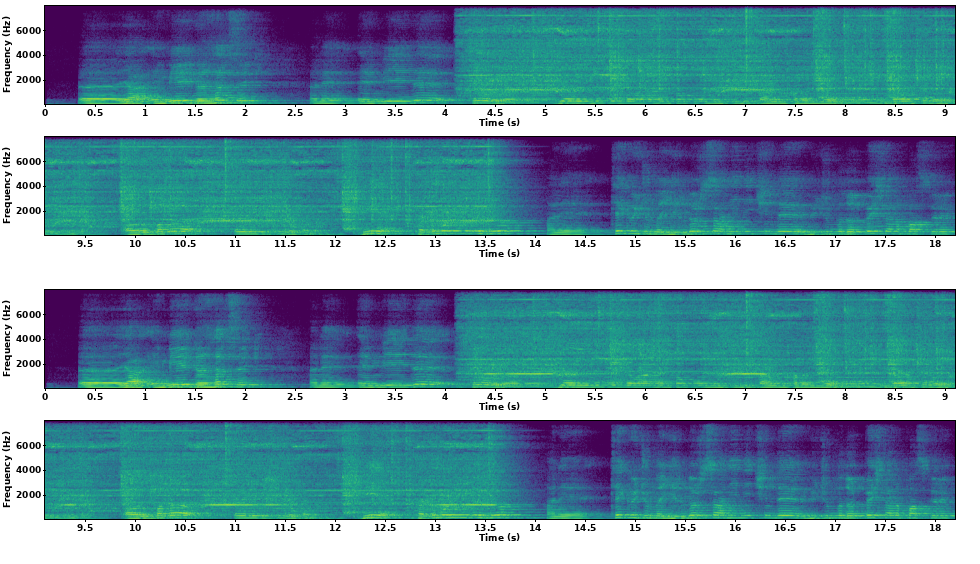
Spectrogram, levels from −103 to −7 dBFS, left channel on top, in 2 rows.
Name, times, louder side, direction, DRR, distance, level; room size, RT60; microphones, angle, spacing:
voice 1, 0.3-2.1 2.6-10.6 11.0-11.9 12.2-13.8 14.1-18.1, right 1 dB, 30° right, 2 dB, 1.4 m, -28 dB
sound 1, 4.1-13.6, right 1 dB, 50° left, 2.1 m, -30 dB
19.0 x 8.4 x 3.8 m, 0.98 s
head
